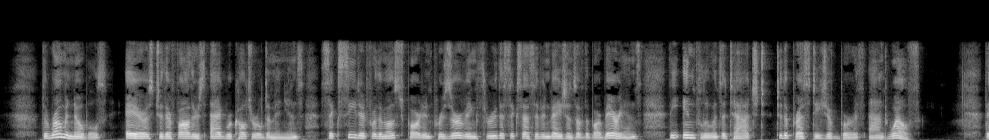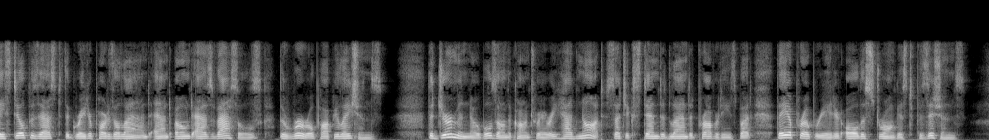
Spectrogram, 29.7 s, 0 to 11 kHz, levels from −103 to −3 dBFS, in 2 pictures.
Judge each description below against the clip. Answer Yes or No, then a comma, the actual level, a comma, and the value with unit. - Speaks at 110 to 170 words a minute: Yes, average, 140 wpm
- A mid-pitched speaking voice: Yes, medium, 145 Hz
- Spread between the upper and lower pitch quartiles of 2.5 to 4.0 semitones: Yes, average, 3.6 semitones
